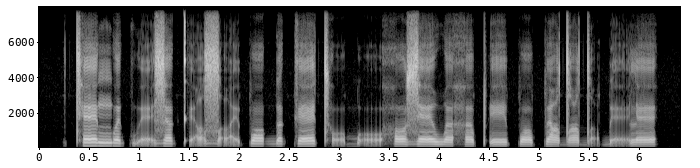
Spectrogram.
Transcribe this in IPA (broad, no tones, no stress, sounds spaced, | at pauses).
tʰ ɛ ŋʷ ɛ kʷ ɛ̰ z ɐ kʼ ɛ̰ zˤ ɛ̰ p ɔ ɠ ɐ k ɛ tʰ ɔ̰ ɓ ɔ̰ h ɔ z ɛ w ɐ h ɐ pʼ e p ɔ p ɛ dˤ ɛ dˤ ḛ ɓ ɛ̰ l ɛ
